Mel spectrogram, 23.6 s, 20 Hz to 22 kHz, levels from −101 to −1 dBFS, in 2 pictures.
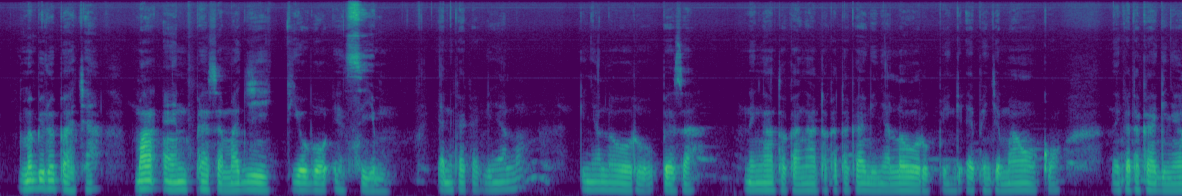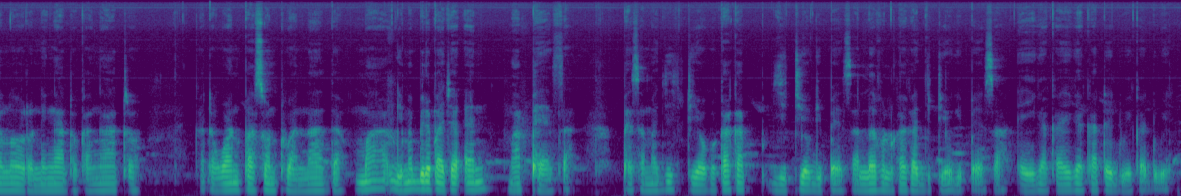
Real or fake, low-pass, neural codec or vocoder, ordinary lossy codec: real; none; none; none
